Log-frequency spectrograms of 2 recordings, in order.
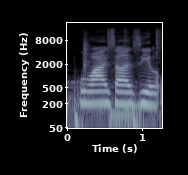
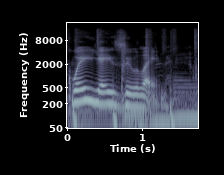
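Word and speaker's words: guaiazulene: Now the key ingredients in this oil are, of course, the blue lotus oil, mokate oil, and guazazil oil. It's actually pronounced Guayazulane.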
